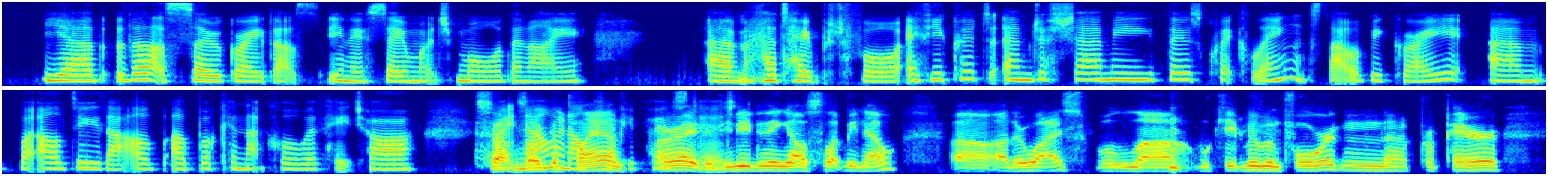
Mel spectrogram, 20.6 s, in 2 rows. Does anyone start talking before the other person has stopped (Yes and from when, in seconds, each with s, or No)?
Yes, from 13.6 s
